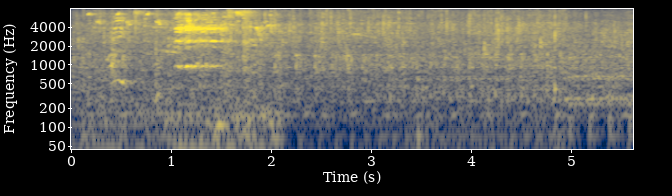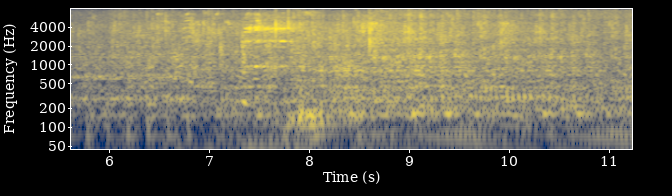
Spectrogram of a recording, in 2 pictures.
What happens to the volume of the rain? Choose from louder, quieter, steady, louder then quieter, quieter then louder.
louder.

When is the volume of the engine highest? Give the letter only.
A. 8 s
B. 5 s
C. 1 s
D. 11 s
A.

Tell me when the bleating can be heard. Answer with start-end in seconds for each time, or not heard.
0.1-2.1, 6.5-8.1.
